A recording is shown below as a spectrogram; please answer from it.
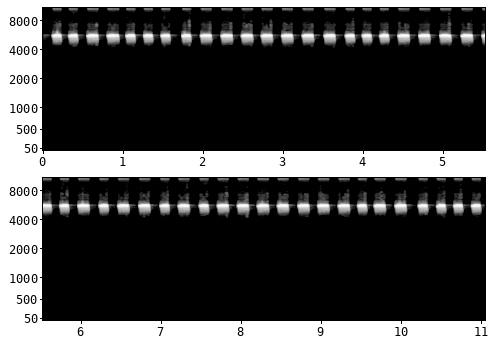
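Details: Steady high-pitched chirps from a male cricket on a summer evening, around forty-four short pulses across eleven seconds, evenly spaced, with nothing else audible.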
